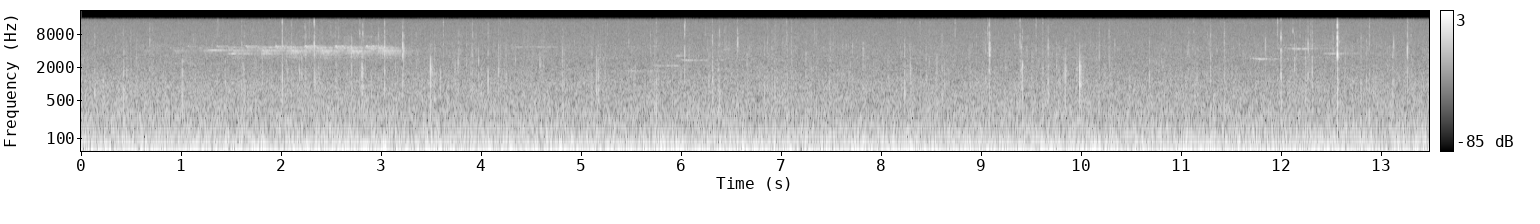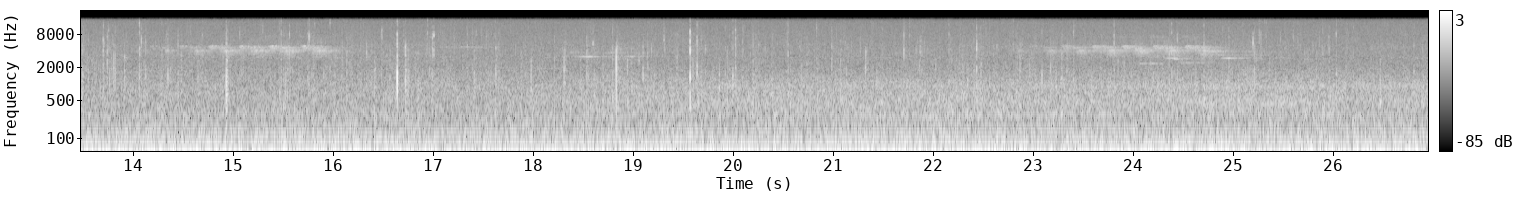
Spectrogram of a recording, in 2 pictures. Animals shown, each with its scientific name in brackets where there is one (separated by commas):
Ovenbird (Seiurus aurocapilla), Hermit Thrush (Catharus guttatus), Black-throated Green Warbler (Setophaga virens)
